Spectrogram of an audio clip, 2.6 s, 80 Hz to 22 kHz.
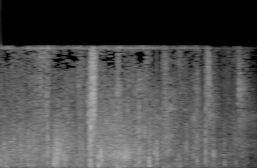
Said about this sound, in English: I don't know why they had the floor mics cranked up to like 25, but that was a lot of people's footsteps in that scene for yeah, no good reason.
